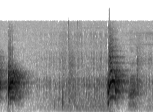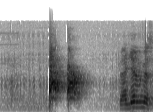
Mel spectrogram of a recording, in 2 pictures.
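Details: Hungry dog asking for food, a hamburger, at home; sharp barks roughly every two seconds, then a drawn-out, wavering, talk-like whine at the end, with a man's speech in the background.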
